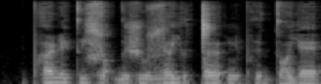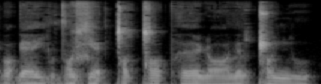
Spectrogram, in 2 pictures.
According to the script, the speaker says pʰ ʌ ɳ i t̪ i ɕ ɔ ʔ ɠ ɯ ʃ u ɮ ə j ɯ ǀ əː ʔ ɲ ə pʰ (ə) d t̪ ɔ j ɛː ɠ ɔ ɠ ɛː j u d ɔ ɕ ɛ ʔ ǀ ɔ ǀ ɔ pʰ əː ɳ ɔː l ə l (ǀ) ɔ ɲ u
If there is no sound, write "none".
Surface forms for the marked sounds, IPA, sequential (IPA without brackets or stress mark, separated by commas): ɨ, ǁ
